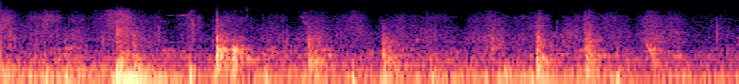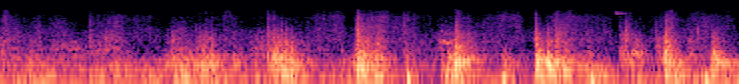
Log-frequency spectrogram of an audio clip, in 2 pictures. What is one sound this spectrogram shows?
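Footsteps thud up carpeted stairs at a steady pace.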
